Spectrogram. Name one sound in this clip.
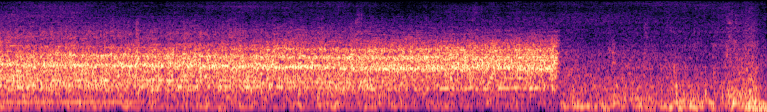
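A fire extinguisher sprays with a loud, steady hiss, then stops abruptly.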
